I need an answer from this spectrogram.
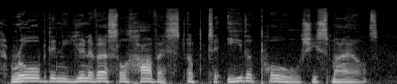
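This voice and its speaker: There is noticeable background noise as a man speaks at a moderate pace. His intonation is monotone and flat. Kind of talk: poetry reading.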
